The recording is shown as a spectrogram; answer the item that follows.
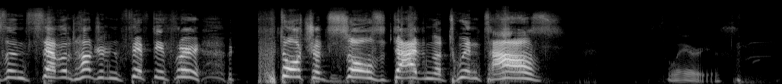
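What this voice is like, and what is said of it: Heavy put-on Scottish accent. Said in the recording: “Do it all in a heavy Scottish accent.”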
